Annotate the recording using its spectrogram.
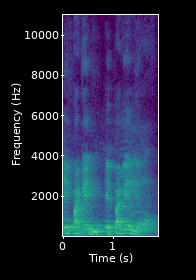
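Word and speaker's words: ἐπαγγελία: Más bien, dentro de aquí, de nuestro estudio bíblico, nos dice que la palabra promesa es la traducción griega epageni, pronúnciese epagelia, la cual ocurre en el Nuevo Testamento un total de 153 veces.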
